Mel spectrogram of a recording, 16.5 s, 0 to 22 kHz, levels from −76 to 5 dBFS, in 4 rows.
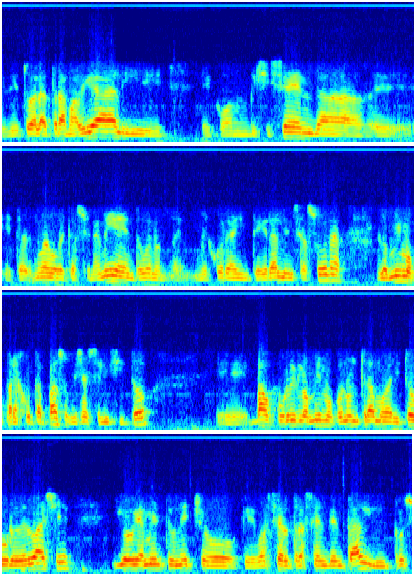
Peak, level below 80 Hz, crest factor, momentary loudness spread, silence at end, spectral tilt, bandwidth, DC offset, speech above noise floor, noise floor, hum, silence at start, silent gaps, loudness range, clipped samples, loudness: -2 dBFS; -48 dBFS; 14 dB; 13 LU; 0 s; -6.5 dB/octave; over 20 kHz; under 0.1%; 23 dB; -39 dBFS; none; 0 s; none; 4 LU; under 0.1%; -16 LUFS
